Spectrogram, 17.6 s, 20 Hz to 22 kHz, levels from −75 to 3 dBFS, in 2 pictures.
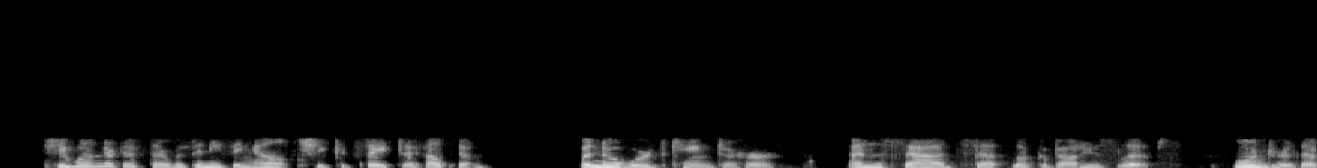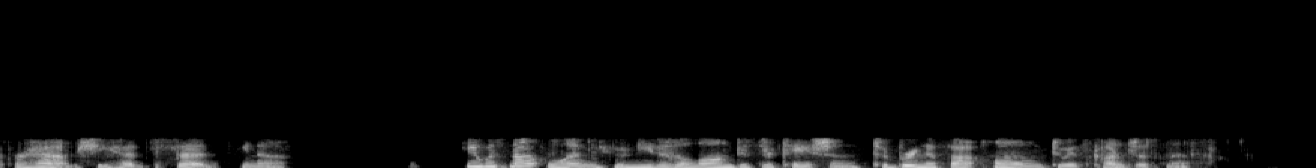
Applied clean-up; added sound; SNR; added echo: neural mask model Resemble Enhance denoiser.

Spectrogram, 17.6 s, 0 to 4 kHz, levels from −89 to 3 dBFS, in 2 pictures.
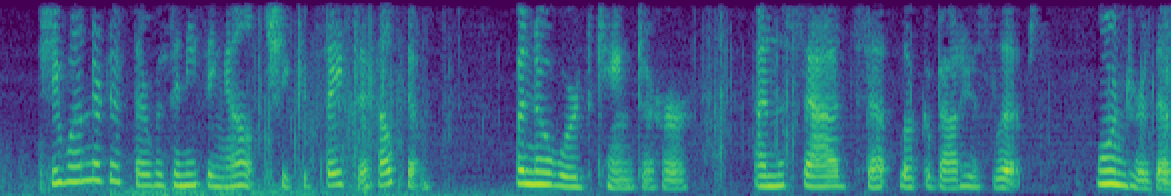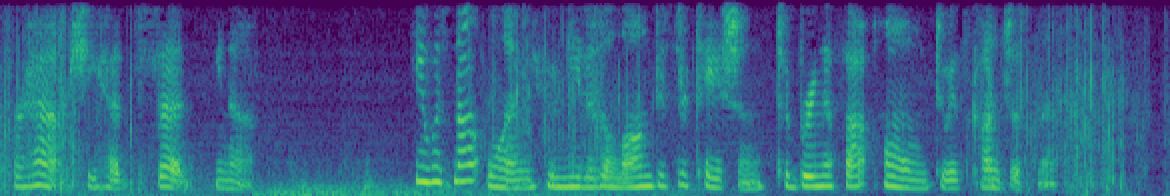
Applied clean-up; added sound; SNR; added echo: none; Thunder + Crumpling, crinkling; 17 dB; none.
